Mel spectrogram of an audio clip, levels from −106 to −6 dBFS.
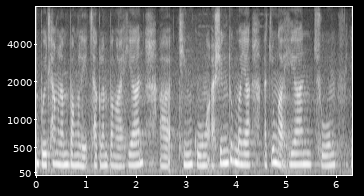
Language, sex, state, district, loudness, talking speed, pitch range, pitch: Mizo, female, Mizoram, Aizawl, -16 LUFS, 180 wpm, 185-200 Hz, 190 Hz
